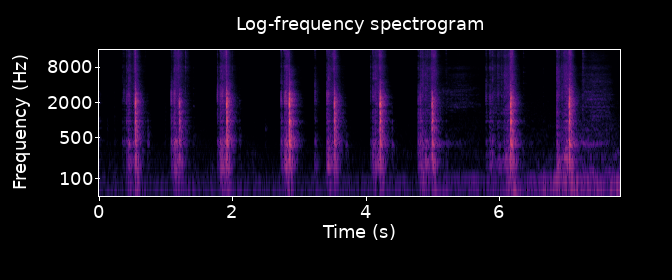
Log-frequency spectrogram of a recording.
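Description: A knife thinly slices leeks on a cutting board: about ten crisp, separate chops in an uneven steady rhythm, close and clear, with near silence between strokes and a faint hum near the end.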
